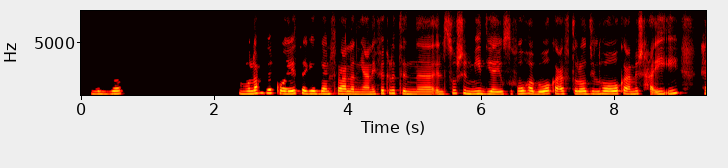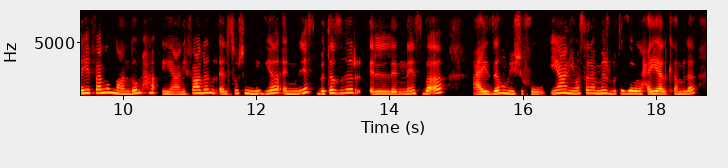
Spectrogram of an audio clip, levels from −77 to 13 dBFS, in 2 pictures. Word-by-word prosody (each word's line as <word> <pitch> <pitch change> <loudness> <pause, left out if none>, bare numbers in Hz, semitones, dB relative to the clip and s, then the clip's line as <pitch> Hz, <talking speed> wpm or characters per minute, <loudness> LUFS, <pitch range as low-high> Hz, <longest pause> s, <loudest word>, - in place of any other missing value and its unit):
بالضبط. 235 +2 -2 1.7
مُلاحظة 285 +6 +1
كويسة 250 0 +4 0.3
جدًا 240 0 +1
فعلًا، 240 -2 +1
يعني 210 +1 -4
فكرة 275 +4 -2
إن 220 -3 -1
السوشيال 215 +5 -3
ميديا 230 -2 0
يوصفوها 240 +4 0
بواقع 240 +3 +2
افتراضي 240 -1 -1
اللي 230 +1 -4
هو 245 0 +4
واقع 255 -1 +2
مش 250 +3 -5
حقيقي، 265 +5 -3 0.4
هي 295 +3 +2
فعلًا 325 +3 +2
ما 310 -5 +2
عندهم 260 +6 +2
حق، 335 -1 -5
يعني 220 0 -3
فعلًا 300 +5 +1
السوشيال 275 +6 -2
ميديا 255 +5 +1
الناس 265 +11 0
بتظهِر 295 +6 +1 0.2
الللي 220 -1 +1
الناس 240 +5 -4
بقى 325 +8 +3 0.4
عايزاهم 225 +6 +2
يشوفوه، 230 -4 -5
يعني 295 -1 +2
مثلًا 280 +1 -2
مش 275 +2 0
بتظهِر 250 0 +2
الحقيقة 240 0 +4
الكاملة، 230 +5 -3
245 Hz, 130 wpm, -22 LUFS, 230-280 Hz, 1.7 s, كويسة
